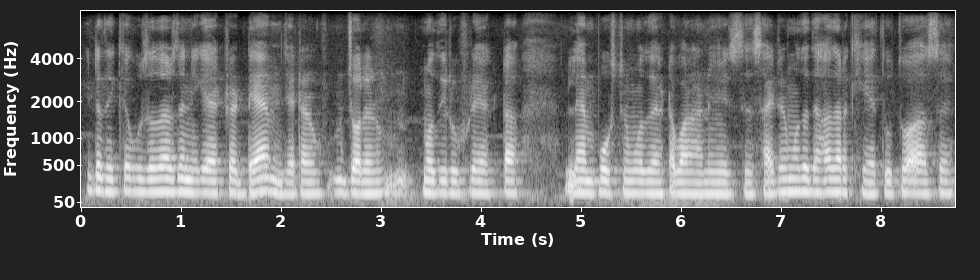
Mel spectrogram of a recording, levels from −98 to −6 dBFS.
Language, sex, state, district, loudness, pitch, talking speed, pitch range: Bengali, male, Tripura, West Tripura, -16 LUFS, 140 Hz, 165 wpm, 135-150 Hz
